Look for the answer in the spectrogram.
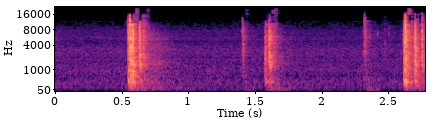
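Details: Star Trek: The Next Generation pinball machine, being checked for a buzzing fault: three crisp, sharp clacks about a second apart with clean silence between, no buzz or vibration; the sling solenoid fires normally.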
